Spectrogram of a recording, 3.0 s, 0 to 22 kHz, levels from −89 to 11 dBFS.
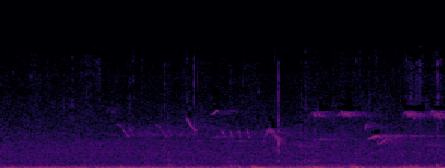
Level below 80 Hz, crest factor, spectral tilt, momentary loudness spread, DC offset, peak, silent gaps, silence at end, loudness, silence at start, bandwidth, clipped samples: -54 dBFS; 22 dB; -3.5 dB/octave; 4 LU; under 0.1%; -28 dBFS; none; 0 s; -51 LUFS; 0 s; 16 kHz; under 0.1%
